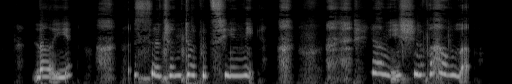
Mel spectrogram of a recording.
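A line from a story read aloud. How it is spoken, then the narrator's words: Crying. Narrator (Chinese): 小蝉 对着淫魔哭泣道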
